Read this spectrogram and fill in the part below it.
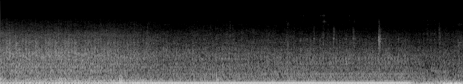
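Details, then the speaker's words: Kenworth K100E Aerodyne cabover 13-speed, diesel idling: loud steady high-pitched hiss of air leaking from valve splitter bushing at rear, cutting off near end; splitter valve leaking air. "let's turn the truck off real quick and i'll talk to you about that again because obviously as you can see and my ears are about that from that ringing that high-pitched ringing that just was going on there ridiculous"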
